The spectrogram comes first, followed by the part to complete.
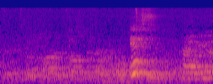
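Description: Indistinct speech in a large hall, with a short, sharp vocal outburst a little over a second in.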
